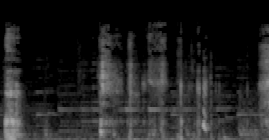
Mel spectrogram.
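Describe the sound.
A loud, rough burp bursts out at the start, then quieter throaty gurgles and a second shorter belch follow over faint background noise.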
